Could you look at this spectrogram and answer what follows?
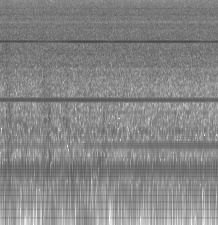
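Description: A Hoover vacuum cleaner runs continuously while an open fireplace is swept, a steady loud whine with a high-pitched tone, alone without voices.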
